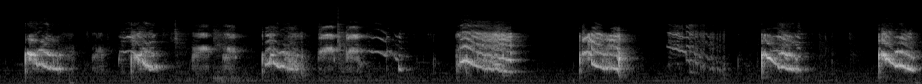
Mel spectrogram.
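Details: Blue-and-yellow macaws queuing for food give about ten loud, harsh, raucous squawks, roughly one a second at an uneven pace, with a faint background hum.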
